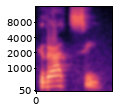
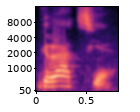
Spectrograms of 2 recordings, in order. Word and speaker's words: grazie: they know how to say because they'll say grazie, but it's actually grazie. Learn a few phrases, do your best with the pronunciation.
